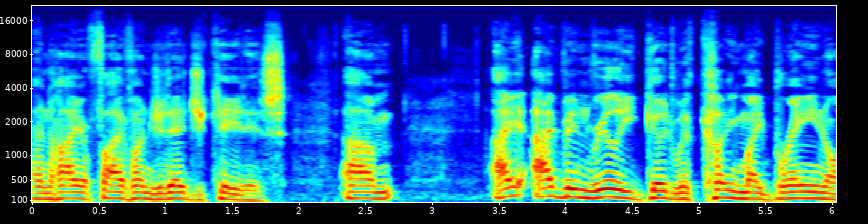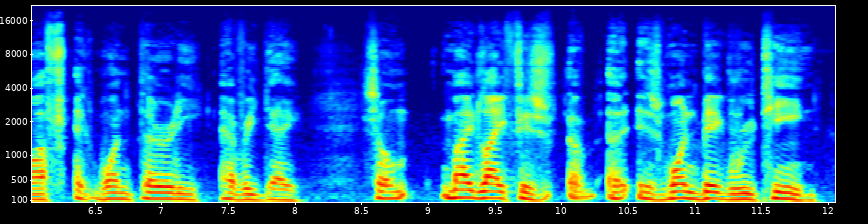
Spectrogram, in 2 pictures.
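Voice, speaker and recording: Ordinary pitch variation from a man speaking at a fairly slow pace. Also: medium pitch for a man. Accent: New York. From New York City (Brooklyn). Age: 70s. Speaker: entrepreneur. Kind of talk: interview. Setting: studio.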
